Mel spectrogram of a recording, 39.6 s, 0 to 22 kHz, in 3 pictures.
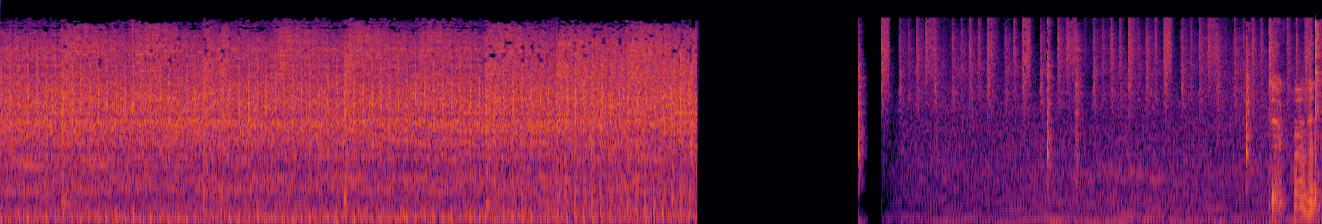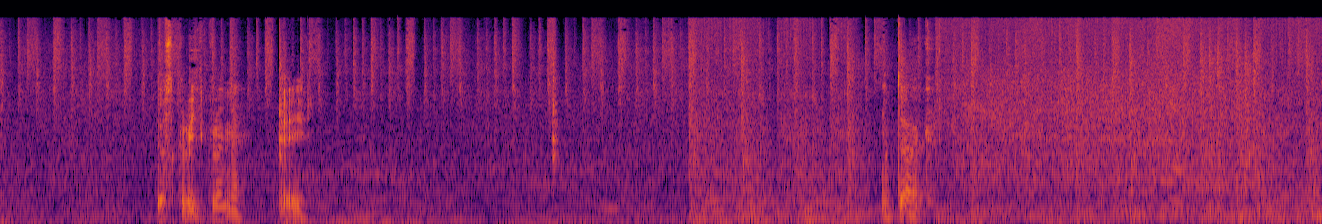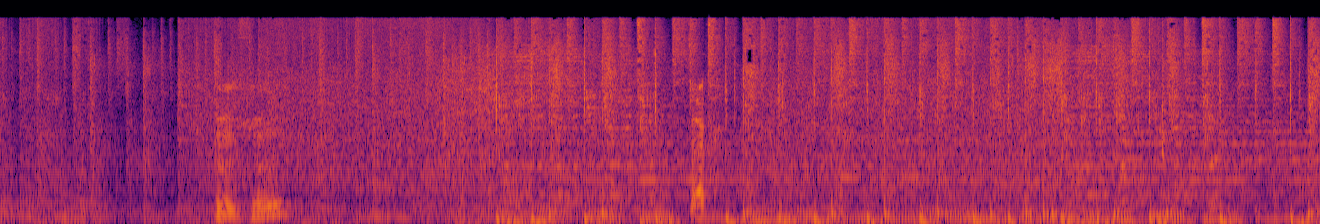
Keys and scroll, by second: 10.6 shift+d, 11.2 shift+d, 19.6 d, 22.2 b, 23.4 b, 24.2 d, 24.5 i, 37.0 ctrl+z, 38.0 d.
